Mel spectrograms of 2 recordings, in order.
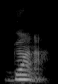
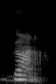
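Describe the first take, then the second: First: The words are blended into one reduced form. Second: The same.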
